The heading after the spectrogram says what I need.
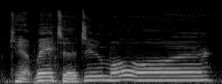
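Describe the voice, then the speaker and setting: A young man streaming a game, chatting casually with his viewers, swearing and reading chat aloud. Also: very slow. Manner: chatty, swears, reads chat aloud, swings between flat mutters and high squeals.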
